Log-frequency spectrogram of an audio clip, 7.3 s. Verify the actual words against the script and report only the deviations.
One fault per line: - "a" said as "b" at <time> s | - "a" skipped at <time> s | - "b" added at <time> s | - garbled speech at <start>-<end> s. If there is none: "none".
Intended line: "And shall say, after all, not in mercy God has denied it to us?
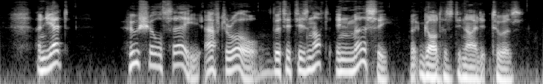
- "yet who" added at 0.6 s
- "that it is" added at 3.6 s
- "that" added at 5.5 s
